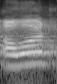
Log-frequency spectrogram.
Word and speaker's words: hour: The next one is words like अवर और honesty have a silent H. So when we are speaking the word HOUR, our or honesty, HONESTY, honesty, we are not speaking the H here.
